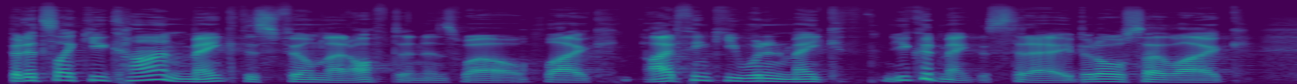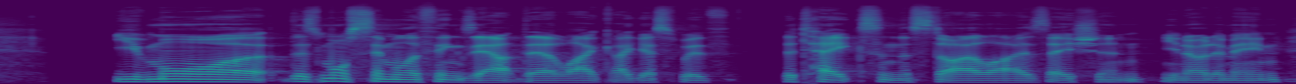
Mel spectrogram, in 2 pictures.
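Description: A man's voice: fairly low pitch, moderate pace, a bit bright. A man co-hosting a film podcast, thinking aloud in a rambling, casual way with many fillers. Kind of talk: casual chat.

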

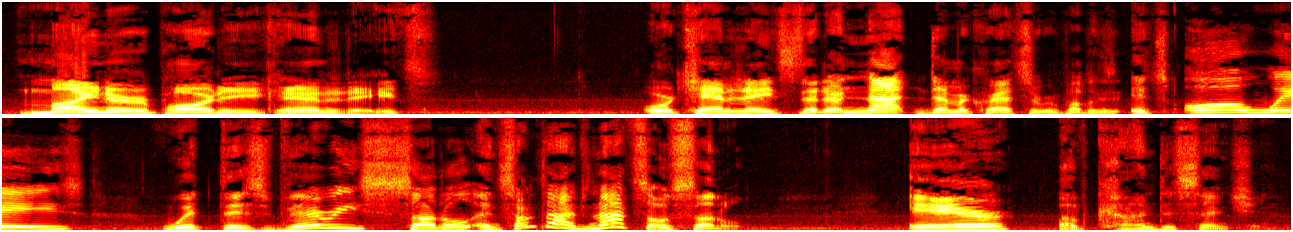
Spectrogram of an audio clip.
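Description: A man's voice: fairly high pitch, fairly bright tone. A man hosting a radio talk show, delivering an opinionated monologue with sarcastic asides. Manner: sarcastic, mocks opponents in mimicking asides.

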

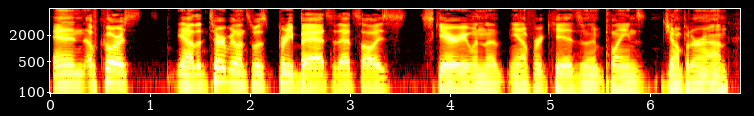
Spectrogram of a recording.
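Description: A man's voice: fairly low pitch, moderate pace, clear, resonant tone, dry recording, clean studio sound. A man, a father and podcast host, telling a story in casual chat and acting out the people in it. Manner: animated storytelling, acts out his kids. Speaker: father of three.

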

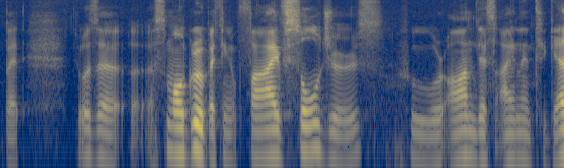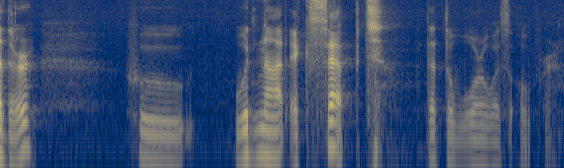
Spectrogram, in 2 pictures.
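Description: A man's voice: mid-range voice, steady tone, takes it slowly, fairly bright tone, no echo. Man preaching in a chatty way, dry sound. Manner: conversational, often asks "right?", uses fillers. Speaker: preacher teaching a Bible study. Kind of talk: sermon.

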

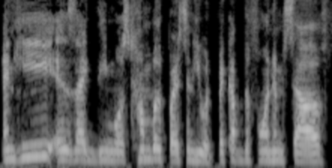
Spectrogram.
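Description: A man's voice: a little high, fairly even intonation, brisk, a bit bright, dry recording. A man, a guest pathologist, telling a long story in a podcast interview, chatty and full of "like" and "you know".

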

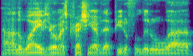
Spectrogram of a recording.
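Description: A man's voice: sits low, level tone, quick pace. An Australian man chatting casually as a co-host, with a dry, laconic drawl. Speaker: co-host, landscape photographer. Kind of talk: casual chat on a video show.

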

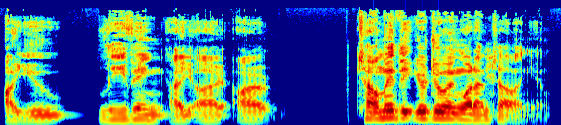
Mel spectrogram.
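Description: A man's voice: medium pitch, normal speed, warm tone, close to an everyday voice. A man voicing a stern, worried father who gives curt, urgent orders.

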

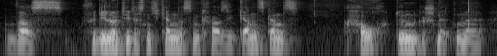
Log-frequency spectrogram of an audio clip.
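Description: Young guy chatting on his podcast, playful, goes loud then real quiet, mic right up close. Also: mid-range voice, steady tone, moderate pace. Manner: chatty and playful, swings between loud bursts and near-murmurs. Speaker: podcast host. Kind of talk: casual podcast chat. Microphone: sensitive close mic that picks up paper rustle.

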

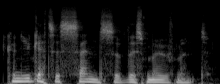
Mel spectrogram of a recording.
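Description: A man whose voice is on the low side leads a guided body scan meditation with lively intonation. He gives gentle, slow-paced instructions and lets long pauses fall between phrases.

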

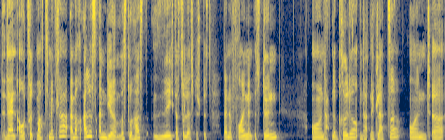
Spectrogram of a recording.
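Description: A man's voice: fairly high pitch, sing-song, moderate pace, warm tone, husky. A young man hosting a podcast in a casual, rambling monologue, swearing often and dropping English slang into his speech. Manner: rambling, profane, slangy, mixes in English words. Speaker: podcast host.

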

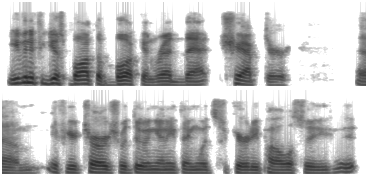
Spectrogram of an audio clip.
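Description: A man whose voice is going hoarse talks through a webinar in an easygoing, halting way, full of ums and restarts. His voice comes over a dull, lo-fi web call with a dry, close sound and no room around it. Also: medium pitch, a little mellow, dry recording. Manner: informal, halting, many fillers and self-corrections. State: losing his voice. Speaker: webinar guest speaker, university wireless lead. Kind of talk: conversational webinar presentation.

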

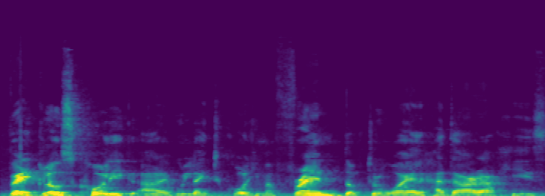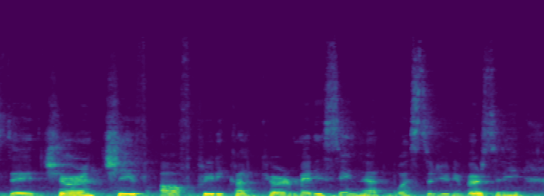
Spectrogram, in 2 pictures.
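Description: A woman's voice: a little fast, few pauses. A woman hosting an interview podcast, asking curious questions. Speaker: podcast host. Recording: echoey room with faint rumble.

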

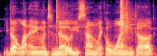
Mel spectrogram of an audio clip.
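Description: A man's voice: mid-range voice, steady tone, quick pace, noisy background, lightly acted. A man voicing a cocky, teasing young prince and husband in a student radio drama.

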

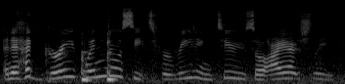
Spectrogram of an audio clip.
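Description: A woman's voice: sits high, normal speed, a crowd in the background. A woman with a Shetland accent talking casually and candidly in a conversational interview, telling anecdotes. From Shetland, Scotland.

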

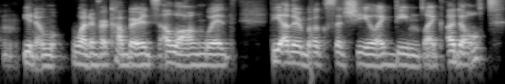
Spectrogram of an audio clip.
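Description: A podcast interview features this author guest, an Indian woman raised in Oman whose first language is Malayalam. Her very low-pitched voice has a steady tone, and she talks thoughtfully, with many fillers, pauses and restarts as she searches for words.

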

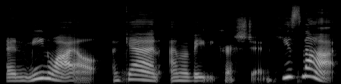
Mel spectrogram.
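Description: A woman's voice: fairly low pitch, very animated, normal speed, pushed and bright, no echo, studio quality. A woman hosting a podcast, telling her own story in a candid, reflective and earnest way. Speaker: podcast host.

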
